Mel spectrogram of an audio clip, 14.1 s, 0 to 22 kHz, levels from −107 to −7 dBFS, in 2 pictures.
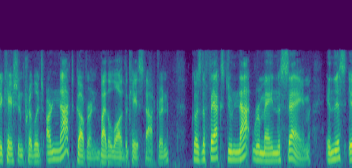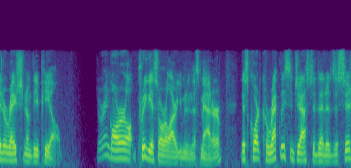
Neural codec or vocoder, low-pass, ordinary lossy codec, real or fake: none; 7.2 kHz; MP3, 64 kbps; real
